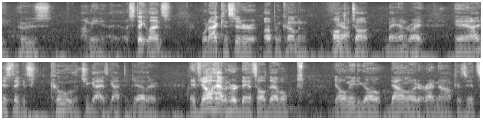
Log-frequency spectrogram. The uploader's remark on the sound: LIVE AT THE BROKEN SPOKE SALOON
